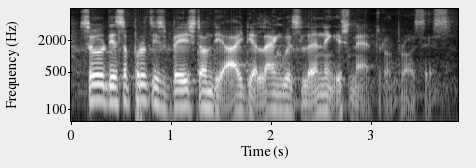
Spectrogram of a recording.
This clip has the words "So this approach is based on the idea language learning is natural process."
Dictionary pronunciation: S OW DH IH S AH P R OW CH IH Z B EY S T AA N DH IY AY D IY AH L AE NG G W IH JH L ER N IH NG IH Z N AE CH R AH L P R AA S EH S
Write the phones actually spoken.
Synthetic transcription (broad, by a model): S OW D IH S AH P OW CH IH S B EY S T AA N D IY AY D IY AH L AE NG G W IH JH L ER N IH NG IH S N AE CH R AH L P R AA S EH S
